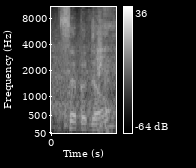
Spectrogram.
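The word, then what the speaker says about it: Thibodeau: So now people call him Tibido but he said the correct pronunciation is Tibido because it's the French accent.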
